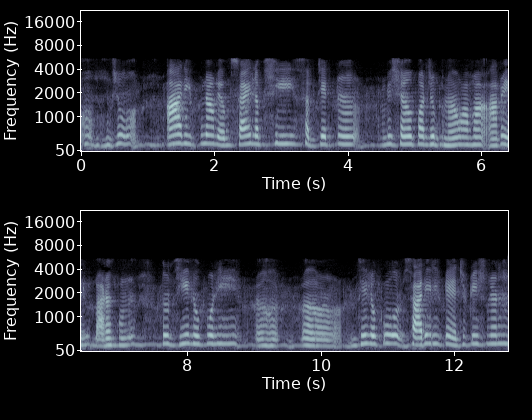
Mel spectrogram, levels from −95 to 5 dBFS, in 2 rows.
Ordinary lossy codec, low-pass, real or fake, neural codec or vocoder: MP3, 48 kbps; 5.4 kHz; fake; autoencoder, 22.05 kHz, a latent of 192 numbers a frame, VITS, trained on one speaker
